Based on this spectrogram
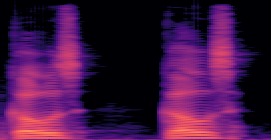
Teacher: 这个 goes 理论上应该发一个 z，但读快之后呢，往往声带就来不及震动了。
